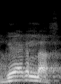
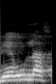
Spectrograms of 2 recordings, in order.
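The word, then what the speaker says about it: garrulous: बड़ बोला, गैरलस, इसका प्रोनाउंसिएशन याद है, गेरुलस नहीं बोलना है, गैरलस बोलना है, तो गैरलस।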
